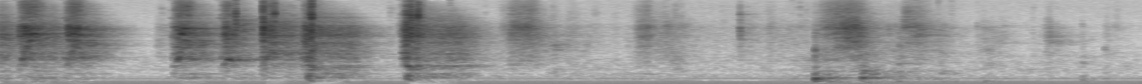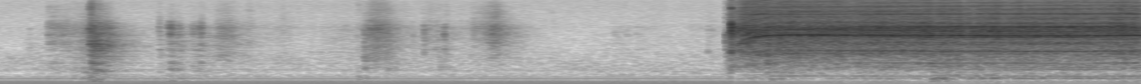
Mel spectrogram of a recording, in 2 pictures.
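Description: A power drill bores holes in a wooden snake cage in short, loud bursts with pauses between, plus clatter of handling; a steadier tool whine takes over near the end.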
